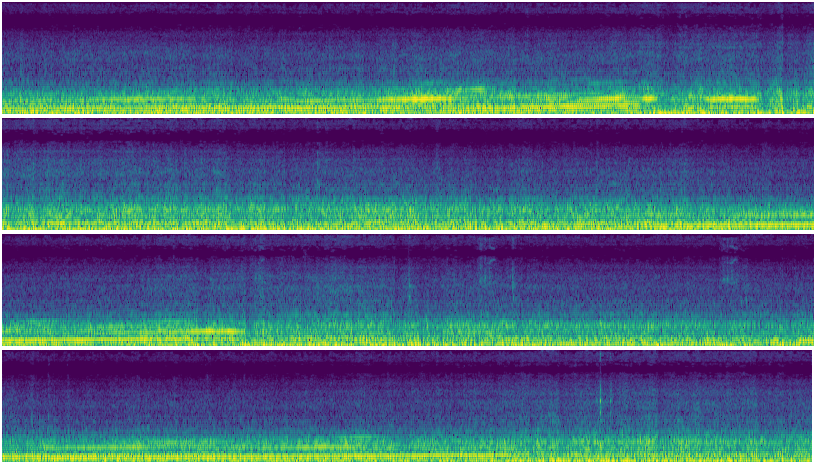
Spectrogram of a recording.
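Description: Porsche engine heard from inside the cabin at an easy parade-lap pace, its note climbing steadily under acceleration, dropping back and climbing again several times, over a steady rumble of road noise.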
